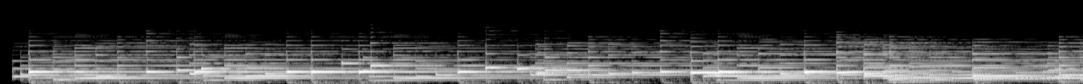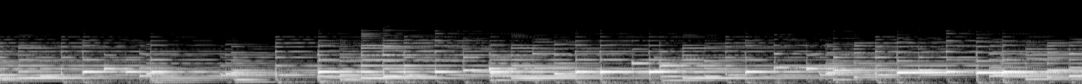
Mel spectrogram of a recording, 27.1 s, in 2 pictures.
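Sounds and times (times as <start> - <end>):
solo piano: 0.2 - 27.0.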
